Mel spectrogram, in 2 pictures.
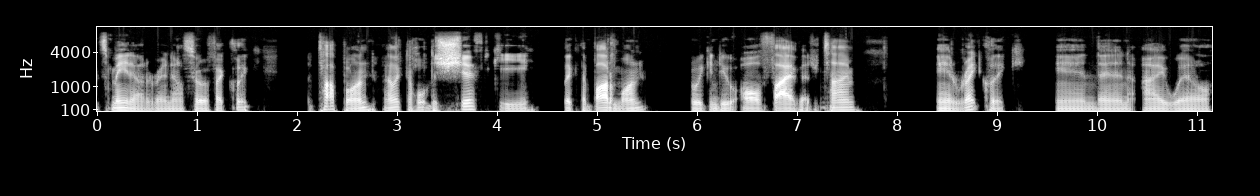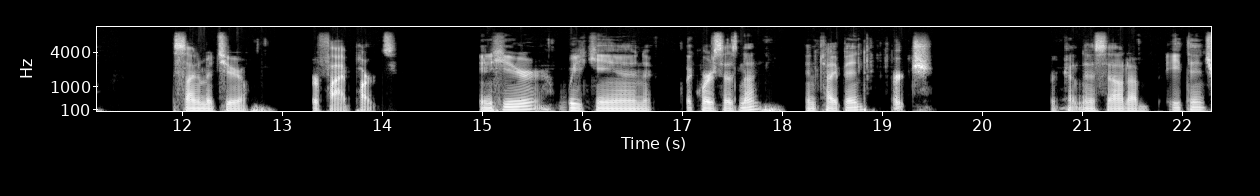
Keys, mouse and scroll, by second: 4.5 shift+click, 8.4 right click, 12.6 click, 14.2 click, 17.3 click, 18.4-19.7 typing, 21.3 click.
